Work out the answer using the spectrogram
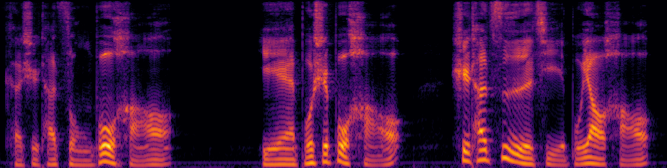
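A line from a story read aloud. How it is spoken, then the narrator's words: Slow, after a pause. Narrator (Chinese): 四爷在暂时静默之后，这才缓缓的说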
